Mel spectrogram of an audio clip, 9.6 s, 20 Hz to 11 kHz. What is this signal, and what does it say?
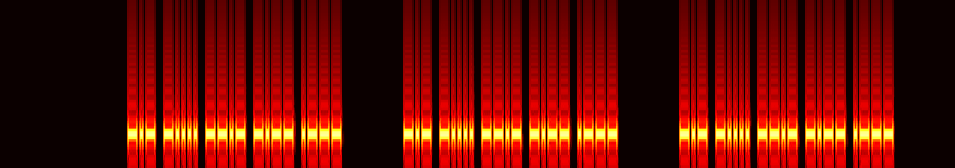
Morse code, heard as a keyed tone, about 37 wpm, 700 Hz. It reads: K6QYJ K6QYJ K6QYJ
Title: USA Call Signs - 5 Characters - Repeated 3x - 40wpm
